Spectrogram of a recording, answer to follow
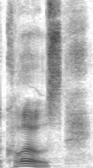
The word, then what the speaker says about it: clothes: rather clothes clothes clothes be careful with this word in particular clothes in English is a two syllable word clothes in Korean we'd like to make into three civil clothes or clothes or cloths which is more sensible if we read it but clothes brothers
